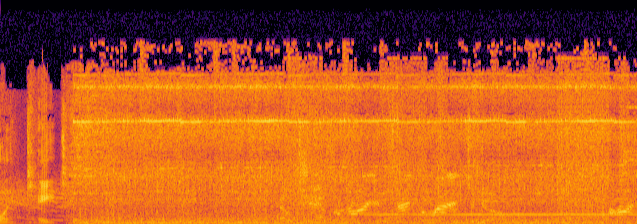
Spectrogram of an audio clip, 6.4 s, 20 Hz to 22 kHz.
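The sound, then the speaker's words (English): A helicopter in a video game gives a steady, thudding rotor drone throughout. After a brief voice at the start, chirping electronic beeps and a sustained tone sound over the drone. “Chopper at 6 o'clock”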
